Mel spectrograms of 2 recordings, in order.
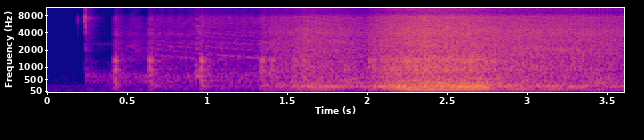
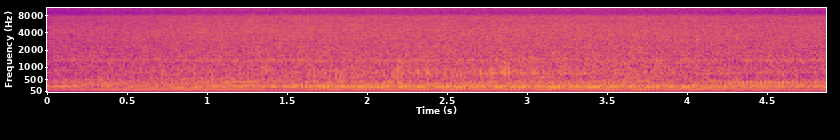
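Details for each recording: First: Homemade sand vibratory tumbler driven by a sander motor on a variable-speed drive started near zero: a few soft knocks, then a rough low growl swelling as speed rises; motor labouring at very low speed. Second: Homemade vibratory/rotary sand tumbler (barrel cleaning parts) driven by a sander underneath; at very low speed the sander grumbles, then speed is raised slowly until sand rotates; steady even hum with sand rattle, no knocks — normal running.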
